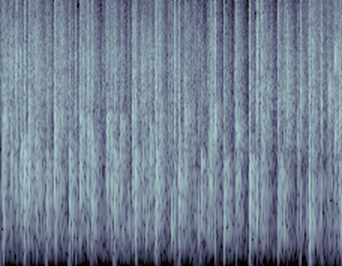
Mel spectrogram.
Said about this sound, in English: And so please give a big round of applause for our guest today.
